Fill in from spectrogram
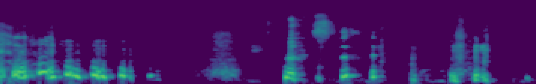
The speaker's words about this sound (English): I'm trying to contain this cough, goddammit.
